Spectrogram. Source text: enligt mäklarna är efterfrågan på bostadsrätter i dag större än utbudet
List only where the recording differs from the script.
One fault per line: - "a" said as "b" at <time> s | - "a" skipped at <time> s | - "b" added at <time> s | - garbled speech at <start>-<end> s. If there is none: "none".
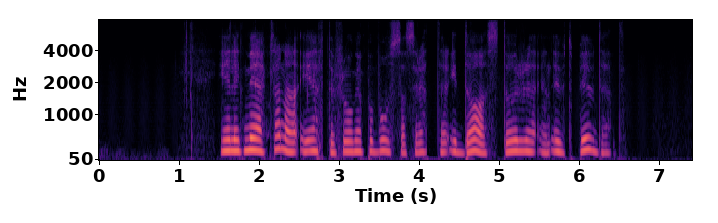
none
